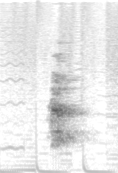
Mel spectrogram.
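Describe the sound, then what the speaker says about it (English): One sharp dog bark, close and brief, standing alone against an otherwise quiet background. "apologize for the barking, of course. He loves to bark."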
